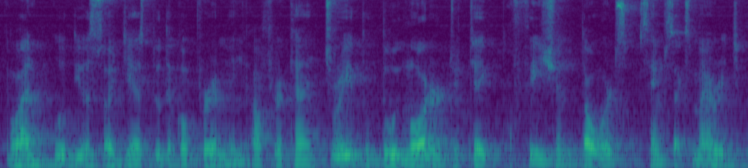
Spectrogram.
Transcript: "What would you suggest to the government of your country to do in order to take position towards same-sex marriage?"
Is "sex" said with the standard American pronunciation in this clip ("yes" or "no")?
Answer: yes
